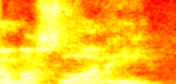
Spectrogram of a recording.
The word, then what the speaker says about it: Maslany: The Crown, Nicole Kidman, Big Little Lies, Tatiana Maslany, that's how you say it, Kiefer, Orphan Black, Elizabeth Moss, The Handmaid's Tale, Elizabeth Moss, Mad Men, and Kerry Russell, The Americans.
